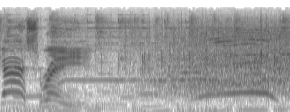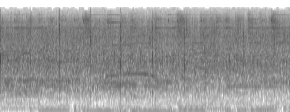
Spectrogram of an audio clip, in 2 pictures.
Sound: audience applauding

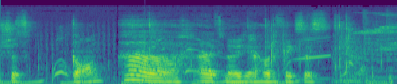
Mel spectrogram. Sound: sighs

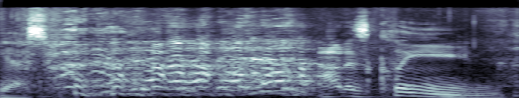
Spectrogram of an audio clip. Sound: everyone laughs

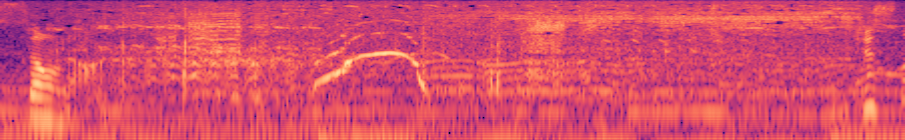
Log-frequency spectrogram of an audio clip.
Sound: instrumental background music; toothed whale echolocation vocalizations

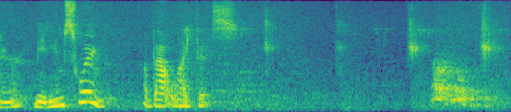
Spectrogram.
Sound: snap, snap, snap

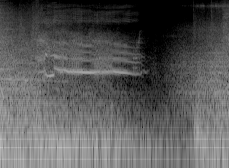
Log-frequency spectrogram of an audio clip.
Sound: scream

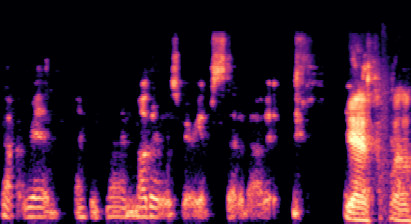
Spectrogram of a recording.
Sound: laughs

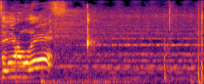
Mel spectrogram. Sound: Chris Snapping Fingers

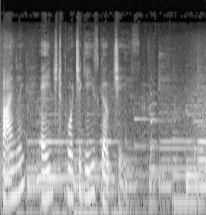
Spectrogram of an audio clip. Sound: voiceover

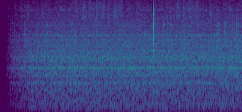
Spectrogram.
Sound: whirring of computers

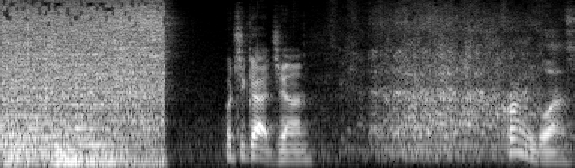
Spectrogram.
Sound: audience laughs

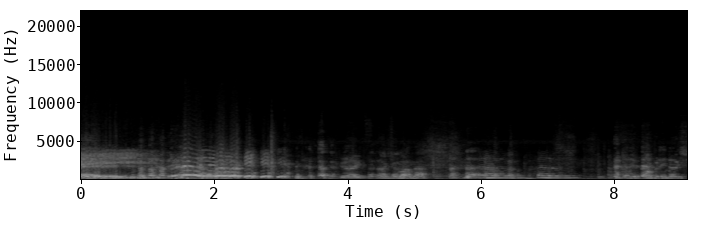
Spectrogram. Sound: laughter

